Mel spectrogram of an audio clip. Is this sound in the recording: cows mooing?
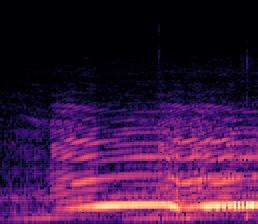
yes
